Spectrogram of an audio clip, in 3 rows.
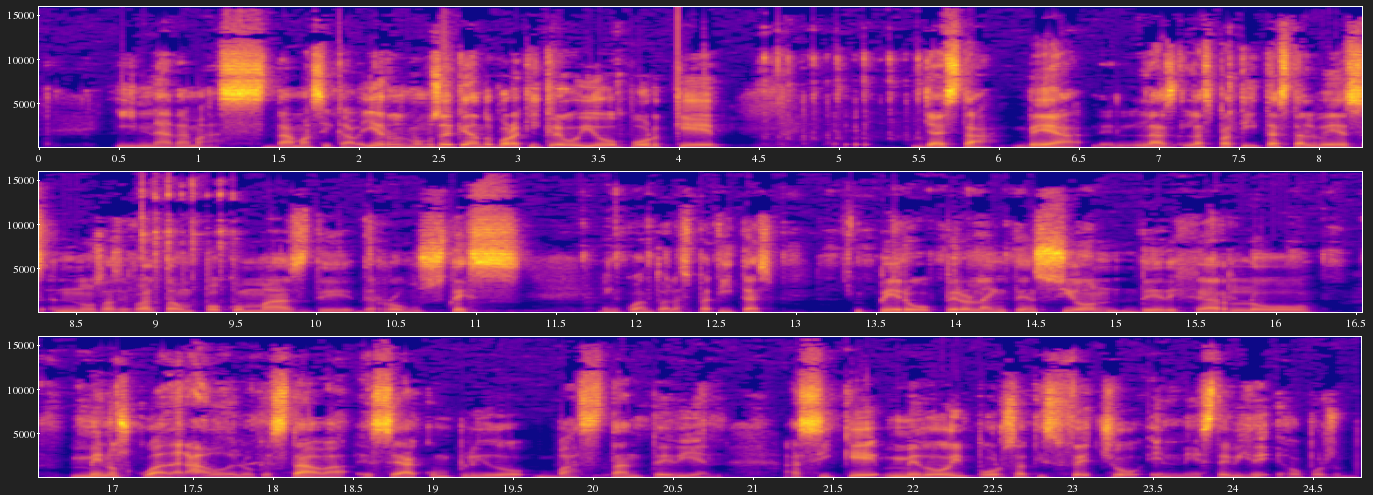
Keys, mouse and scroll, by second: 0.4 middle click, 1.7 f, 2.0-5.2 drag, 5.2 shift+middle click, 6.4 KP_Subtract, 7.8-10.3 middle drag, 10.8 KP_Add, 11.7 middle click, 12.4-17.0 drag, 17.1 middle click, 17.7-19.4 drag, 19.4 shift+middle click, 19.5-21.6 shift+drag, 22.1-24.8 drag.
